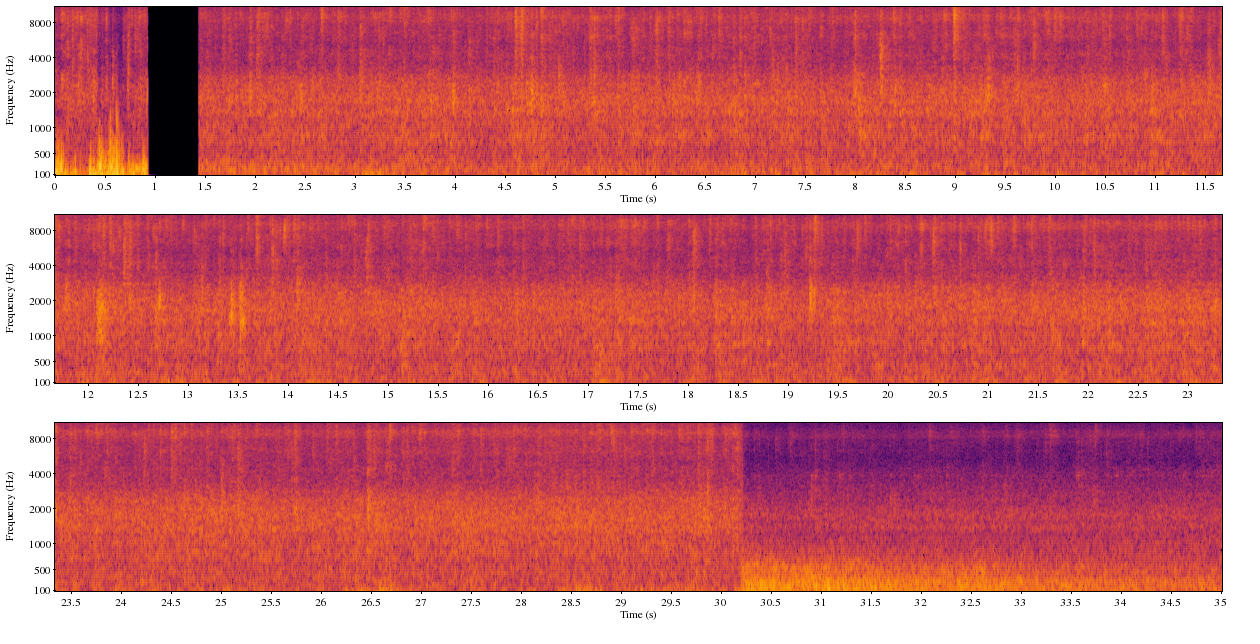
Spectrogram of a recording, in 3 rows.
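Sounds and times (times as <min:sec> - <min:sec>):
steady rain falling: 0:00.0 - 0:35.0.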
